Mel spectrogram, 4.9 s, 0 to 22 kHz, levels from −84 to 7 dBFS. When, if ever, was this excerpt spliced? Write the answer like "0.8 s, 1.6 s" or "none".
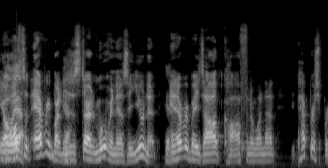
2.4 s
